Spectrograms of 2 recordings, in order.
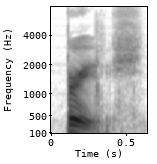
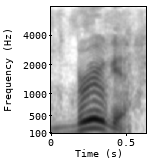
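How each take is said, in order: First: It ends with a soft 'zh' sound. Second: It ends with a hard G sound. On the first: This is the French form of the name. "as the French pronunciation" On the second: This is the Flemish form of the name. "a hard G"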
